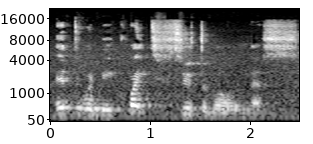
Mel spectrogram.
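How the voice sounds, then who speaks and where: Man acting weary, pious gentleman lodger, roomy echo. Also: fairly high pitch, animated, slow pace. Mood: pious, solemn. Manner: formal, exacting, abrupt then apologetic. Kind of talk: radio play acting. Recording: roomy echo with faint background noise.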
